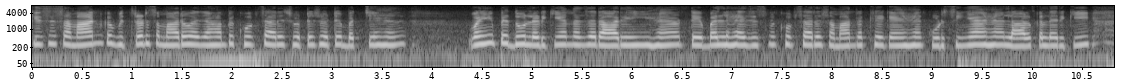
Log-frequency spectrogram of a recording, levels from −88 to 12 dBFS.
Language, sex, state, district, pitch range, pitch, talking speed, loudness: Hindi, female, Jharkhand, Sahebganj, 255-270 Hz, 260 Hz, 200 wpm, -16 LUFS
